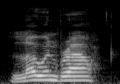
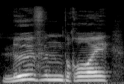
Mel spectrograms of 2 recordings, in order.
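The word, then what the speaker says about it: Löwenbräu: in the uk and known as lowenbrow where are our umlauts where we actually need them obviously we haven't got them so we don't know how to pronounce leuven broy the brew the lions brew famous bavarian beer of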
